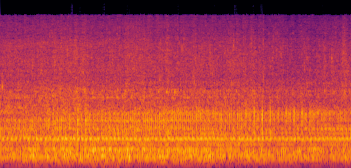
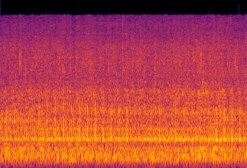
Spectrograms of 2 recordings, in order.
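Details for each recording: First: Small two-stroke outboard, sat many years, running in water before warming up: steady idle with splashing water, settling into an even beat and clearing up; normal idle. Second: Small two-stroke outboard, unused for many years, run in a water barrel after fresh two-stroke oil and fuel; one spark plug suspected split: steady buzzy run with a slightly uneven, lumpy beat that is starting to clear up; rough running.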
